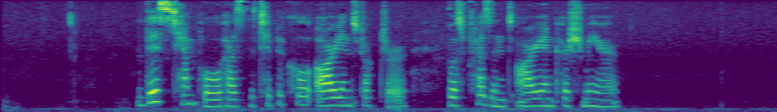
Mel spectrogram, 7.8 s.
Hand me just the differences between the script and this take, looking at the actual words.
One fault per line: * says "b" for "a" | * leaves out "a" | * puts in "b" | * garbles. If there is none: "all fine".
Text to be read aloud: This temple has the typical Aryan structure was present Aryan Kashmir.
all fine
